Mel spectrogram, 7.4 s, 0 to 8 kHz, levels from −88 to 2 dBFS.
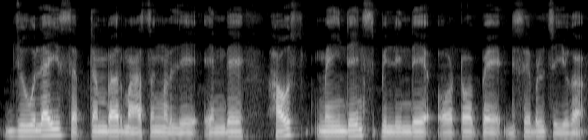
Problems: low volume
